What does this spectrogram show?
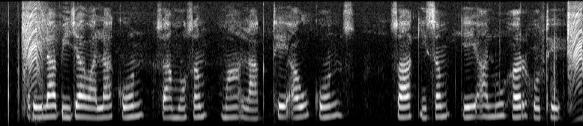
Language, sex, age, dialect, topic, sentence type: Chhattisgarhi, male, 18-24, Northern/Bhandar, agriculture, question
